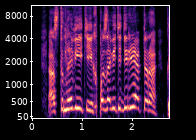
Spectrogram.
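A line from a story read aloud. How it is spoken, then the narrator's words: Shouted, young woman. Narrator (Russian): крикнула девушка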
